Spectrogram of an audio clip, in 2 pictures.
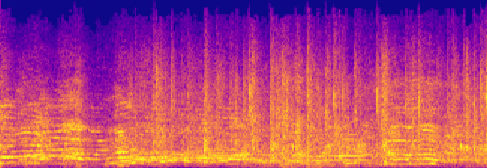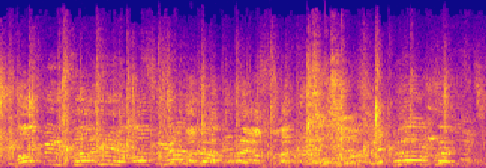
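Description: Spectators nearby talk and cheer.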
